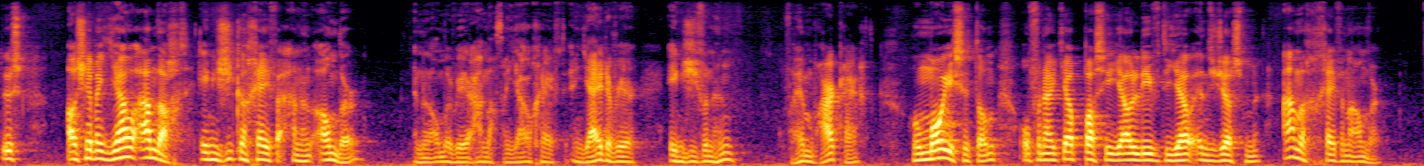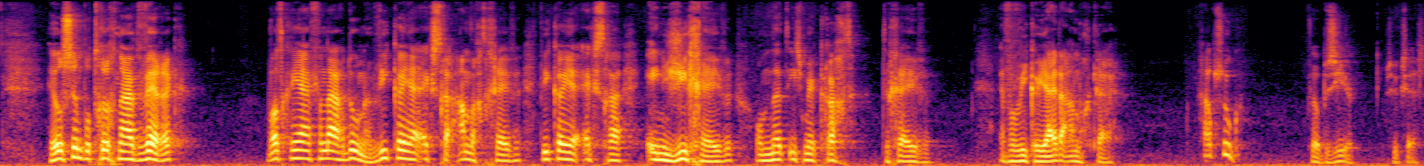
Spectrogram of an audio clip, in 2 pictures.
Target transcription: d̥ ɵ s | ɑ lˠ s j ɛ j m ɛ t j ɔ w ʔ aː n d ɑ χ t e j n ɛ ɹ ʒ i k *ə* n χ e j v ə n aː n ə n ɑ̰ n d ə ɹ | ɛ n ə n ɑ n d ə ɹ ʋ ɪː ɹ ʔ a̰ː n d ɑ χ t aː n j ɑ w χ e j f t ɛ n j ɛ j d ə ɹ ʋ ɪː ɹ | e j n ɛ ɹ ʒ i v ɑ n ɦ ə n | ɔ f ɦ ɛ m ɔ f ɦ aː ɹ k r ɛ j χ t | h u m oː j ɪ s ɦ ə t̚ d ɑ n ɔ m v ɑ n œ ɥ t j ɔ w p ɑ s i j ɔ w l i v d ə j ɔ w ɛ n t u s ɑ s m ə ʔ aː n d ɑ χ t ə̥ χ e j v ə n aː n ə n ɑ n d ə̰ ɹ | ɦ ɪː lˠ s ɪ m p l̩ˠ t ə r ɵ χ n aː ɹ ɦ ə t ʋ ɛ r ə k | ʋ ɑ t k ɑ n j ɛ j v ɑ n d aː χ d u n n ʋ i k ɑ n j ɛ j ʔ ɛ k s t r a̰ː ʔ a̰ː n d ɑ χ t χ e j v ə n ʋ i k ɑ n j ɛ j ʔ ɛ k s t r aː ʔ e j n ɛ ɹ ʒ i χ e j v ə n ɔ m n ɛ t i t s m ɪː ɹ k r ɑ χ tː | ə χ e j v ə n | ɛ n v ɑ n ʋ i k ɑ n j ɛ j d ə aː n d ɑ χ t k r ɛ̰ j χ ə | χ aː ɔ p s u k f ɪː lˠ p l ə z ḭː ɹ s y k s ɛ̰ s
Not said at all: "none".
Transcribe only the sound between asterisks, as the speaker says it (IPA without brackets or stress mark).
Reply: ɑ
